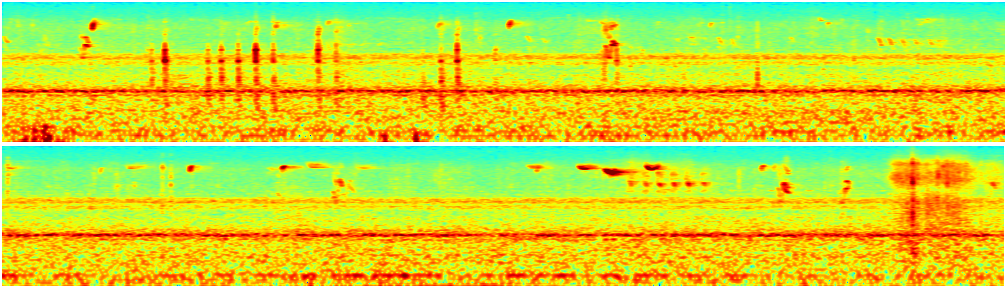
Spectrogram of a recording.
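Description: Small birds giving short, high chirps and chips, scattered at first and in a quick, louder run about two thirds of the way in, over a steady faint hum.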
